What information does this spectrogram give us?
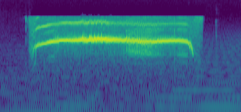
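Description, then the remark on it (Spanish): A single loud, piercing supernatural shriek, heard throughout a bedroom, holds one steady high pitch for about a second and a half, then cuts off abruptly. It sounds eerie and unnatural, with no talking around it. “Mientras un alarido sobrenatural se escuchaba por toda la habitación.”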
